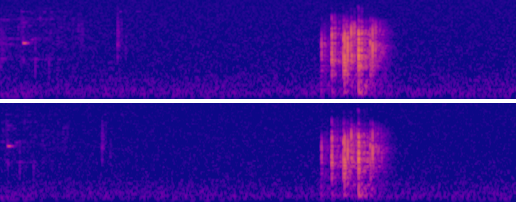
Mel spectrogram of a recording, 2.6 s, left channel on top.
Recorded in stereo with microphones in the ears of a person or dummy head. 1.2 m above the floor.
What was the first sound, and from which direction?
A crack, 5° right (ahead or behind).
